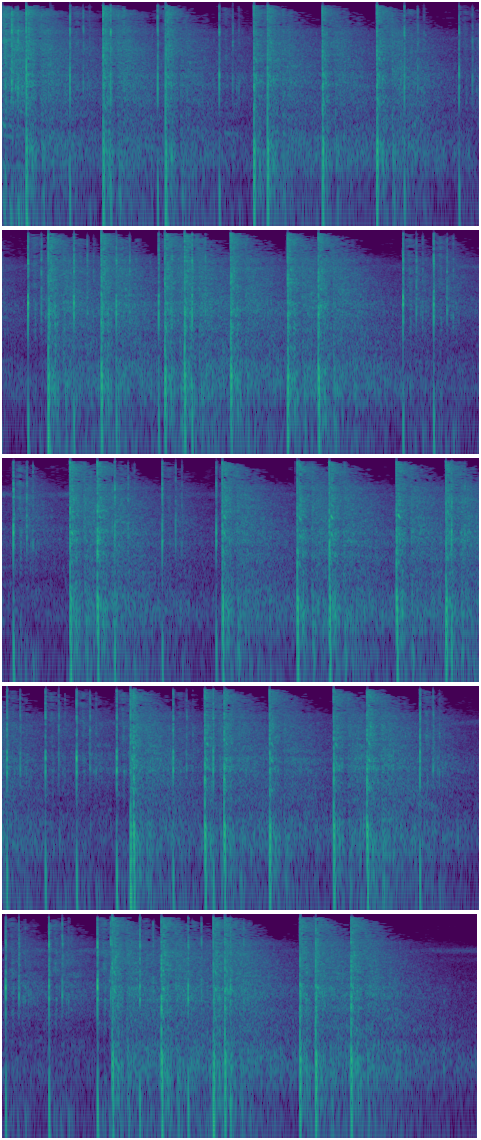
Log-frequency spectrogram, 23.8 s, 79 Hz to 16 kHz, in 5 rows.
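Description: A 231-shot compound cake of 1.4G consumer firework cakes (two Riakeo, three Pyro Demon) firing shot after shot. It makes a rapid, unbroken string of launch thumps and overhead bursts, about two to three a second.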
